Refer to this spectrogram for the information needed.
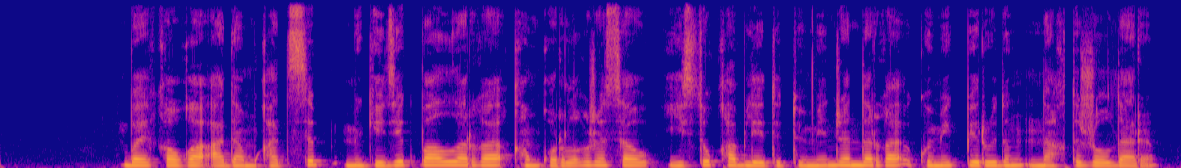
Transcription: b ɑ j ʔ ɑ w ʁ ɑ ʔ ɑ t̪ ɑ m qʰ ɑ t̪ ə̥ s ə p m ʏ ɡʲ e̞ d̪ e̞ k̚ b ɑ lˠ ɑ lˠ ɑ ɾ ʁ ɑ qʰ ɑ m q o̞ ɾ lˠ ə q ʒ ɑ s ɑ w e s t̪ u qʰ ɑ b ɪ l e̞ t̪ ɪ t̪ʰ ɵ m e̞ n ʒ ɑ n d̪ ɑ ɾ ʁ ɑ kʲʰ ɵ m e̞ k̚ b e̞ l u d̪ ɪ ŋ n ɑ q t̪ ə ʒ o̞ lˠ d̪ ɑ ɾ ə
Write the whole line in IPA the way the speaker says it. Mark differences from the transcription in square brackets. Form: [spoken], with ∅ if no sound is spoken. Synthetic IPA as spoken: b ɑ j [q] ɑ w ʁ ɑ ʔ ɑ [d̪] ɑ m qʰ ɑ t̪ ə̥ s ə p m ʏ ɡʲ e̞ d̪ e̞ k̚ b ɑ lˠ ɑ lˠ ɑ ɾ ʁ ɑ qʰ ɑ m q o̞ ɾ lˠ ə q ʒ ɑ s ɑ w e s t̪ u qʰ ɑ b ɪ l e̞ t̪ ɪ t̪ʰ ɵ m e̞ n ʒ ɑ n d̪ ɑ ɾ ʁ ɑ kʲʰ ɵ m e̞ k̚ b e̞ [ɾ] u d̪ ɪ ŋ n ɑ q t̪ ə ʒ o̞ lˠ d̪ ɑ ɾ ə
